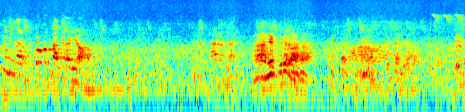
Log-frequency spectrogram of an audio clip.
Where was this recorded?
in a residential area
